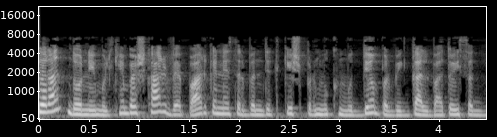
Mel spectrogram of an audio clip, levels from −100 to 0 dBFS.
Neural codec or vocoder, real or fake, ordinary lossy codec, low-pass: none; real; none; 7.2 kHz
